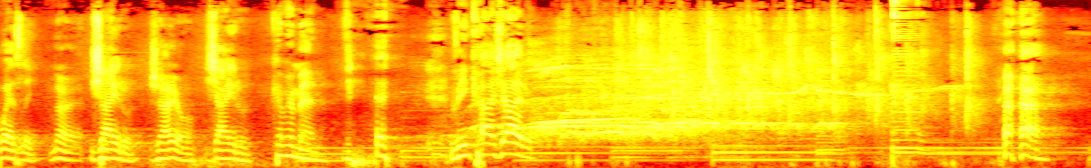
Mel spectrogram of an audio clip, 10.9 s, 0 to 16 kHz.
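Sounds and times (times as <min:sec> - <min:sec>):
speech: 0:00.0 - 0:06.0, 0:10.0 - 0:10.6
lively crowd cheering and shouting: 0:04.6 - 0:09.4
sharp rising whoops: 0:05.2 - 0:09.7
laughter: 0:09.7 - 0:10.7.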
